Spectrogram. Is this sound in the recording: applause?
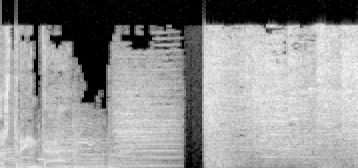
no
